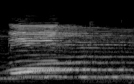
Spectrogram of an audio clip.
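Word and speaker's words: مِنْ: মিং, মিন নুন second আসছে না, এই নুন সেকেন্ডটা গোপন হয়ে যাবে, বাংলা অনুষ্ঠানের মতন উচ্চারণ হবে, বলে মিং।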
